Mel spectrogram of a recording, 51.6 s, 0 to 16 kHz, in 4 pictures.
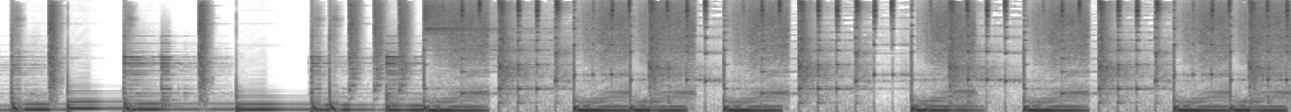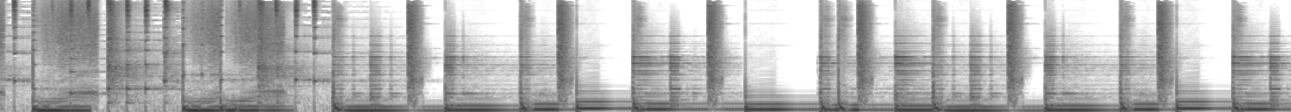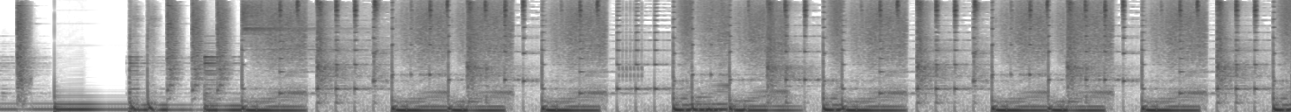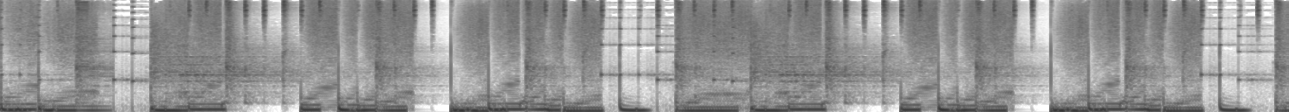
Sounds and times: Drum and bass: 0:00.0 - 0:51.6.

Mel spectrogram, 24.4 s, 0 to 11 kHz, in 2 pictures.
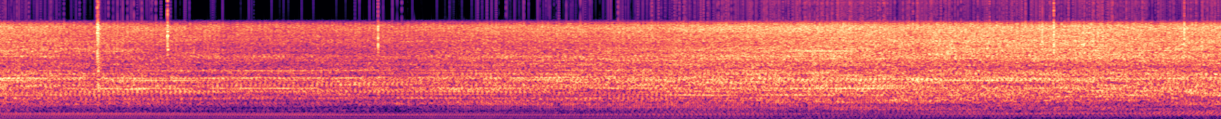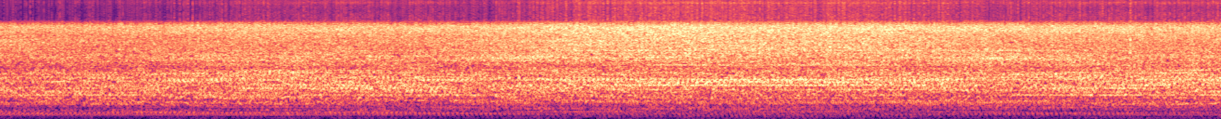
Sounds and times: Idling: 0:00.0 - 0:24.4
Vehicle: 0:00.0 - 0:24.4.

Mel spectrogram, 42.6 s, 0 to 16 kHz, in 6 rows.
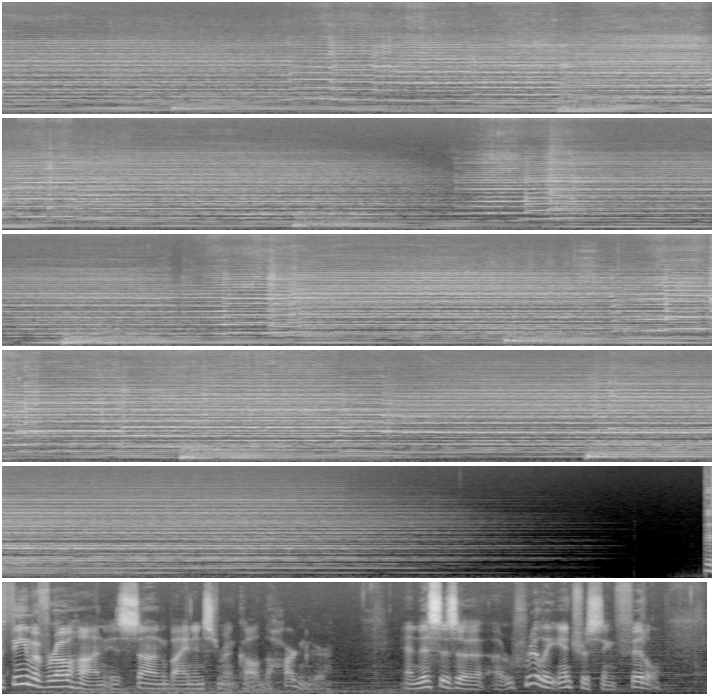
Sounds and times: Music: 0:00.0 - 0:42.5.

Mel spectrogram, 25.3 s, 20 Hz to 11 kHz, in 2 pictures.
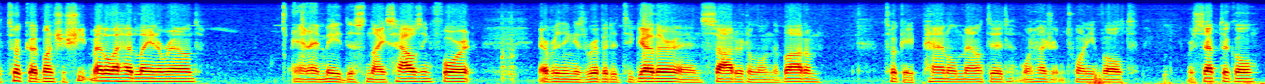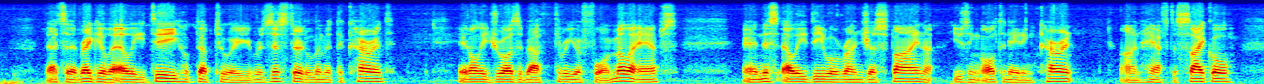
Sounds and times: Speech: 0:00.0 - 0:02.1, 0:02.8 - 0:04.8, 0:05.4 - 0:16.6, 0:17.2 - 0:19.5, 0:20.1 - 0:25.0.

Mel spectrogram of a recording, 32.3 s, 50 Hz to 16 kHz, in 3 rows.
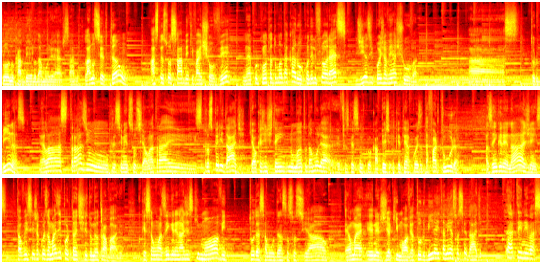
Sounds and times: Speech: 0:00.0 - 0:08.4, 0:09.3 - 0:32.2
Music: 0:00.0 - 0:32.2.

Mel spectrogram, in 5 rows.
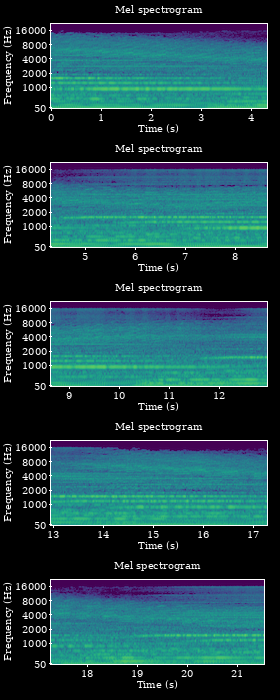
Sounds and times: Music: 0:00.0 - 0:21.5.

